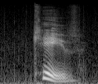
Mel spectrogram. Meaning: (noun) 1. A large, naturally-occurring cavity formed underground or in the face of a cliff or a hillside 2. A hole, depression, or gap in earth or rock, whether natural or man-made
- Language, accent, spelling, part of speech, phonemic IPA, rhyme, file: English, US, cave, noun / verb, /keɪv/, -eɪv, En-us-cave.ogg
